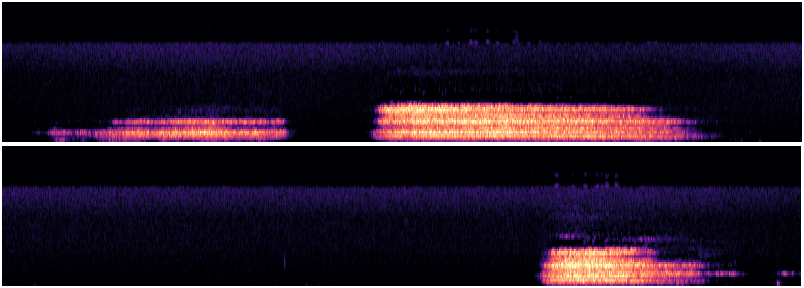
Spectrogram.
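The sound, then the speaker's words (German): Three long, strong breaths drawn through the nose while smelling a scent on the wrists. The breaths are separated by silence, with a longer pause before the last one. “Also, dann lass uns drei bewusste Atemzüge nehmen. Nimm deine Hände, deine Handgelenke zur Nase und atme diesen Duft ein für dich.”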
